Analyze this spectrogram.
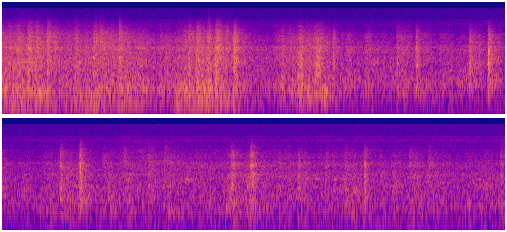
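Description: A train approaches and rolls slowly to a stop.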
